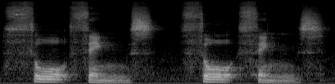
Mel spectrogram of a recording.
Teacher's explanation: Sometimes when we have words which end with T, it will be quite difficult to then pronounce a TH at the beginning of the next word. So we'll drop that T and just pronounce the TH to kind of join the words together.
